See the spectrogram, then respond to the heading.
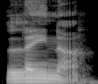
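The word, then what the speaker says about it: Lene: I think I want to say I want to say Lena.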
